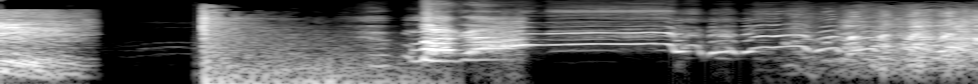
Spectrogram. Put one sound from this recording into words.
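A young man screams loudly.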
